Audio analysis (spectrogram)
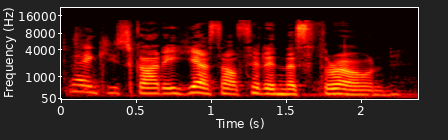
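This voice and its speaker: A woman's voice: mid-range voice, normal speed, fairly bright tone, a little hiss or hum. A woman guest reader introducing and reading short stories aloud.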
